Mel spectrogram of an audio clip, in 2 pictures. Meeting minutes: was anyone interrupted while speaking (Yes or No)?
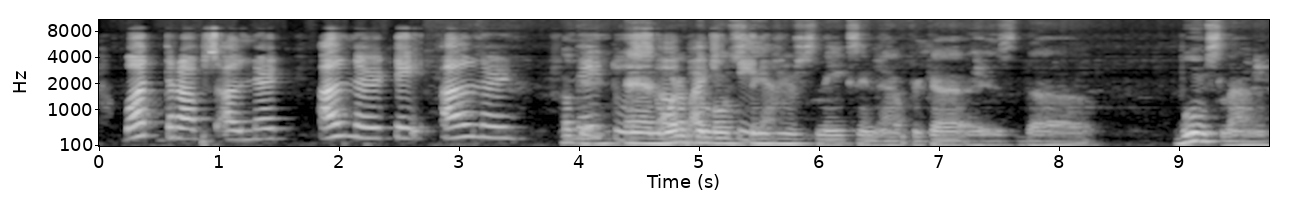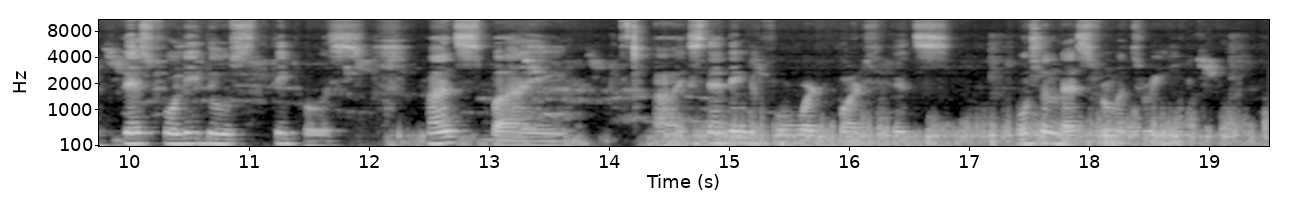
Yes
